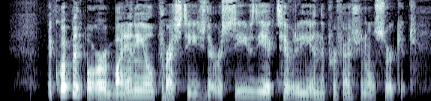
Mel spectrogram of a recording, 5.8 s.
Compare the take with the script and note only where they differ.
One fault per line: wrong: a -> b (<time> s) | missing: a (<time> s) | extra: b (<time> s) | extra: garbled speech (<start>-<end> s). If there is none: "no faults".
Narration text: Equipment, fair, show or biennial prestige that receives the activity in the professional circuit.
missing: fair show (1.2 s)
